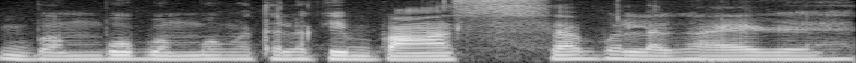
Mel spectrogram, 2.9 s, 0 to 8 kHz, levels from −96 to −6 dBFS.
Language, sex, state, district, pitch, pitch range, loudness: Hindi, male, Chhattisgarh, Kabirdham, 130 Hz, 125-135 Hz, -20 LUFS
